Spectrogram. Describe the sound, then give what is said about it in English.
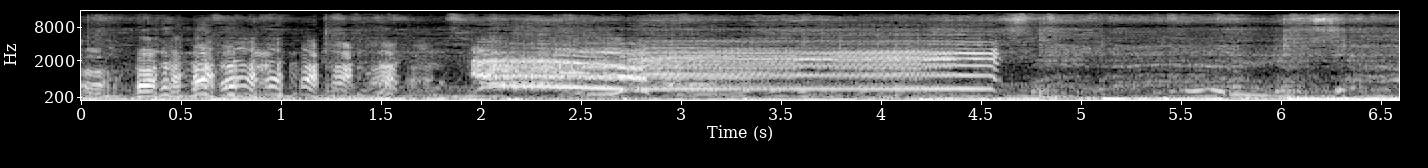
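A person lets out a loud, sustained scream lasting a few seconds, preceded by short bursts of shouting voices, with a steady low rumble underneath throughout. “I scream like that every time I'm pooping on the toilet.”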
